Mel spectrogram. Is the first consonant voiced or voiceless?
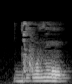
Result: voiced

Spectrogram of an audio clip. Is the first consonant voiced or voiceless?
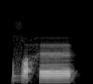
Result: voiced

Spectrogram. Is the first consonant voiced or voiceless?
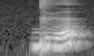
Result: voiced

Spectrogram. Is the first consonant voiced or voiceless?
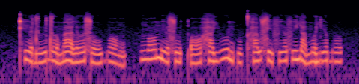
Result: voiceless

